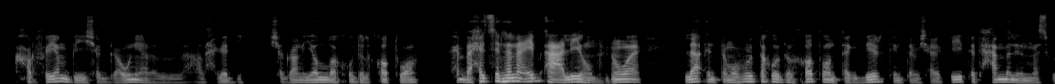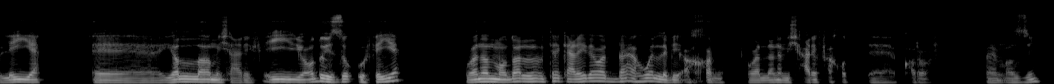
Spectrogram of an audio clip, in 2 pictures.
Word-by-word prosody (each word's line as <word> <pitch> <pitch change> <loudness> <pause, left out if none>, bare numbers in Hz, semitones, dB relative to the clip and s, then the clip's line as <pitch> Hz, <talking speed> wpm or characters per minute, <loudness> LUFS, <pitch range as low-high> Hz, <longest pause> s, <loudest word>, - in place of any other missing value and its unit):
حرفيًا 125 +4 -1
بيشجّعوني 100 -2 -2
على 90 -2 -11
ال 85 0 -17
على - - -16
الحاجات 100 -1 -6
دي، - - -19 0.2
شجّعوني 100 -1 -5
يلّا 105 -1 +1
خُد 105 0 -8
الخطوة، 105 +1 -3 0.3
ح - - -5
باحس 135 +6 +3
إن 145 -2 +7
أنا 150 0 +9
عبئ 145 0 +3
عليهم، 105 -2 +7
إن 110 +8 0
هو 120 -1 +4 0.4
لأ 130 +3 +4
أنتَ 105 -1 -3
المفروض 105 +6 0
تاخد 125 -4 0
الخطوة 120 +3 -1
أنتَ 105 -1 -5
كبرت 110 +7 -1
أنتَ 95 -1 -9
مش 90 0 -8
عارف 95 +1 -8
إيه 120 0 +1
تتحمّل 110 +2 0
المسؤولية، 105 +3 -1 0.5
آآ 95 -1 -5
يلّا 115 +3 +3
مش 105 -2 0
عارف 95 0 -10
إيه 115 0 +2
يقعدوا 120 +6 +2
يزقّوا 125 0 +1
فيّا، 140 - 0 0.6
وأنا 115 +5 +4
الموضوع 130 0 +4
اللي 135 -1 +1
أنا 135 - 0
قُلت 130 +2 -5
لك 145 -2 -4
عليه 125 +2 +2
دوّة 150 0 0
بقى 140 +2 -4
هو 145 +4 -2
اللي 120 -6 +1
بيأخّرني، 105 -2 -7 0.2
هو 100 - -4
اللي 100 +1 -5
أنا 105 0 -4
مش 100 -1 -6
عارف 105 +1 -6
آخد - - -13 0.6
قرار، - - -16 0.5
فاهم 90 0 -12
قصدي؟ 100 +8 -8
110 Hz, 175 wpm, -33 LUFS, 100-125 Hz, 0.6 s, أنا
